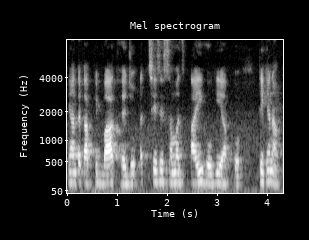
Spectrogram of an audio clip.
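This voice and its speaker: A man's voice: a little high, level tone, unhurried, a little mellow, rough recording. A man teaching a shorthand lesson. He explains patiently, repeats himself, keeps checking that students follow, and calls them child or dear. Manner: patient, repetitive, checks in with "theek hai na".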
